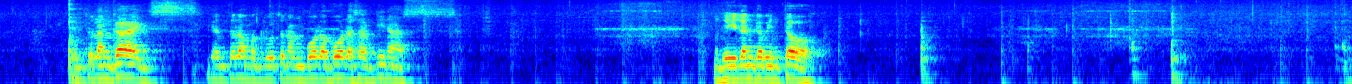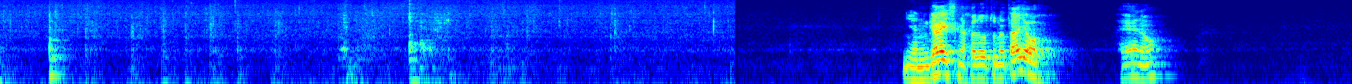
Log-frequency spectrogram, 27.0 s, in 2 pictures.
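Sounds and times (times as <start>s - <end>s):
fish balls sizzling in oil: 0.0s - 20.9s
spatula scraping a pan: 2.8s - 7.6s, 8.2s - 18.9s.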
